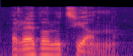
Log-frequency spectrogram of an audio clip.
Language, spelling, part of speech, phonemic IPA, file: Interlingua, revolution, noun, /revoluˈt͡sjon/, Ia-revolution.ogg
- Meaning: revolution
